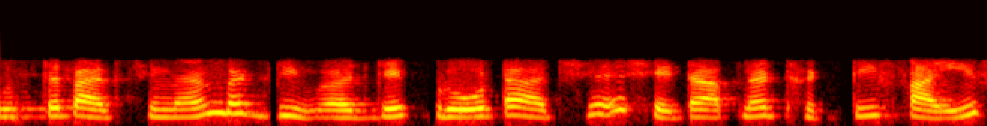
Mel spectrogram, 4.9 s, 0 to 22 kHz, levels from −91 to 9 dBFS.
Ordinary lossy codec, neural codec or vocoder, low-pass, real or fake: Opus, 32 kbps; none; 3.6 kHz; real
